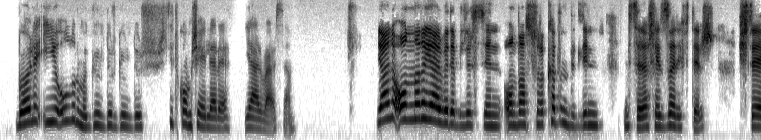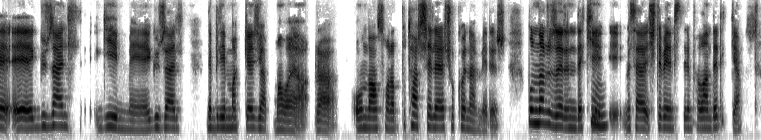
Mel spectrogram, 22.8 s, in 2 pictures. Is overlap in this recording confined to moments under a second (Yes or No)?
Yes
